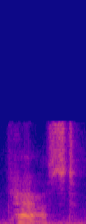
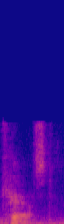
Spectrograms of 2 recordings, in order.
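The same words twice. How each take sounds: First: The word is said with exaggerated, precise articulation. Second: The word is said in a relaxed, everyday way. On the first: This is the technically correct, formal pronunciation. "I would not go cast" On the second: This is how it is said in everyday speech. "but I'd go cast"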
